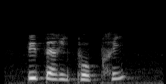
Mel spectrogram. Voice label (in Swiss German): "bubberipupri", Bas Rhin; vin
